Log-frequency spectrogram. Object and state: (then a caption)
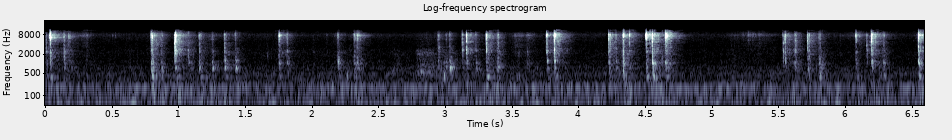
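Plastic computer keyboard being typed on. Fast, dense typing with the bare fingertips of both hands on a full-size black and silver plastic membrane keyboard with hollow keys. The keys give short, sharp, bright clacks that die away almost at once, over a steady low hum.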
